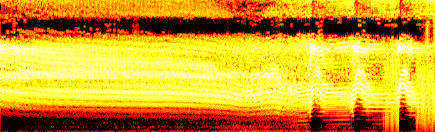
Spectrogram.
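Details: Cicada singing loudly within arm's reach, edging backward as it is filmed; steady, intense high-pitched buzzing drone that breaks into a few sharp pulsing chops near the end before stopping.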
